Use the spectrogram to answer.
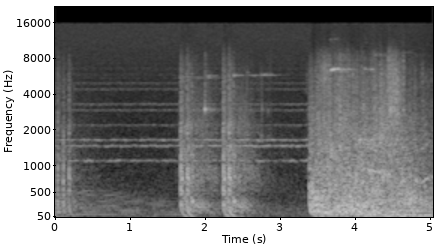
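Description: Sniper rifle shots fired from a tower in a film: a few heavy, booming bangs in quick succession, followed by a loud, sustained rushing roar.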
